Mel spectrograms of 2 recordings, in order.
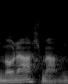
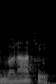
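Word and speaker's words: Monache Mountain: Same with Templeton Mountain and Monachi Mountain, which I've been pronouncing Monash Mountain, but it's apparently Monachi.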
